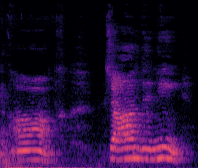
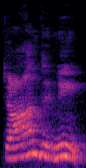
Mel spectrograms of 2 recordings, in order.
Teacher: अनुनासिक वर्ण वो वाले वर्ण होते हैं जब हम बोलते समय हमारी हवा मुख और नासिका दोनों से बाहर निकलती है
